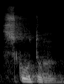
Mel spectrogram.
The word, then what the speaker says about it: scutum: shield in Latin is scutum right now it's written with an M but the m is not fully pronounced it's only nasalized like they do in Portuguese if you do classical so it's it's just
